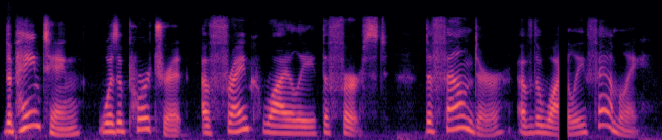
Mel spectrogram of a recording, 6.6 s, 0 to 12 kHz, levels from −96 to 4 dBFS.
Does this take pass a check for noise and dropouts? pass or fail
fail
